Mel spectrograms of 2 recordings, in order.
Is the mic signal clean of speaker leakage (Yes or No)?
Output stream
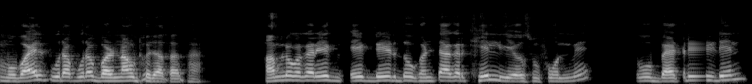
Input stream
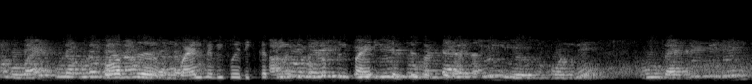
No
